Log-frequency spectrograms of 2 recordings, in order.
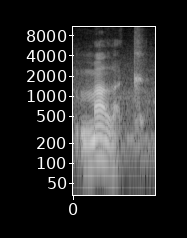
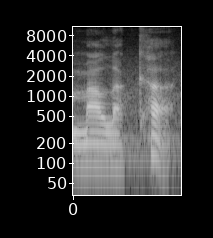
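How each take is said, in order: First: The word ends on a final k consonant. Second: The word ends on an added final a vowel. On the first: The speaker calls it right. "You drop the A sound" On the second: The speaker calls it wrong. "Because you say Malaka, you might be confused"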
